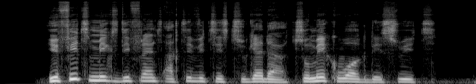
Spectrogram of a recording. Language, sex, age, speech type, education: Nigerian Pidgin, male, 15-29, spontaneous, tertiary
